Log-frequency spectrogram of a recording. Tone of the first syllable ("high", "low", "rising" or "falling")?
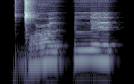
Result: low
